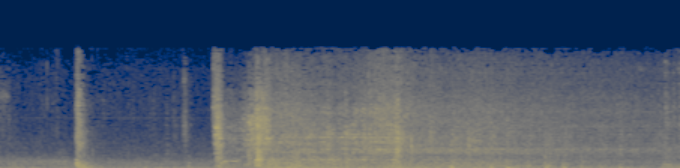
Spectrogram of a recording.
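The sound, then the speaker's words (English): A car door clunks shut, then an engine cranks and catches, settling into a steady idle that rumbles on with no one talking. “Let's get in the car, man.”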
